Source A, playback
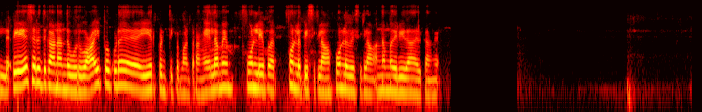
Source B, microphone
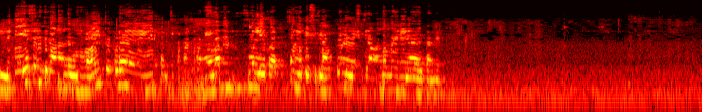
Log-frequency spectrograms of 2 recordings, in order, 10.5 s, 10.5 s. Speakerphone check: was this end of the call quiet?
Yes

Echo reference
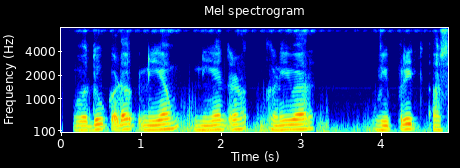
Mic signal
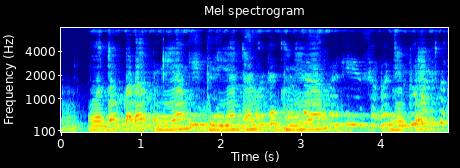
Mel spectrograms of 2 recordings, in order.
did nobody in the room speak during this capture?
No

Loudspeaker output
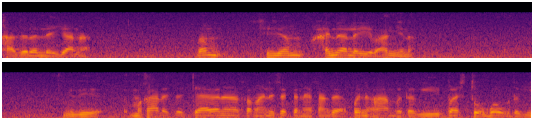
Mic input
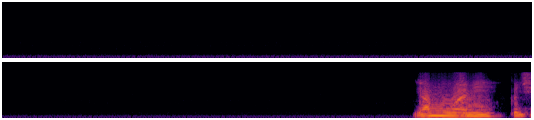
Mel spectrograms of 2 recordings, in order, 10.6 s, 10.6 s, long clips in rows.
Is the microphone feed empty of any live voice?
No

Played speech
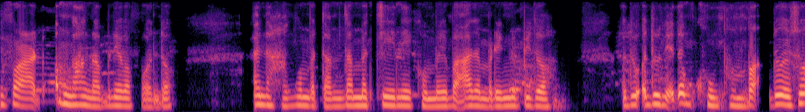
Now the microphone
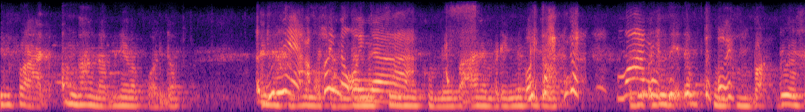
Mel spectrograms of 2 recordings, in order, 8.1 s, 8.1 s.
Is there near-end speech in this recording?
Yes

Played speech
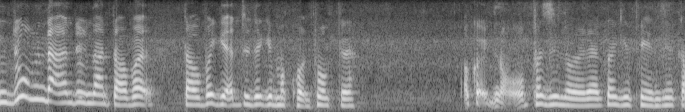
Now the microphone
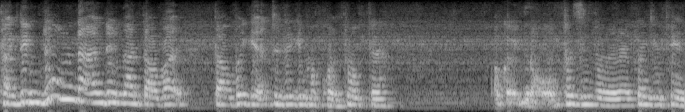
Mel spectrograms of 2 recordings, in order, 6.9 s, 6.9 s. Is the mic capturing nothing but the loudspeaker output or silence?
Yes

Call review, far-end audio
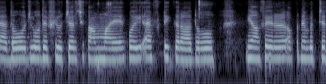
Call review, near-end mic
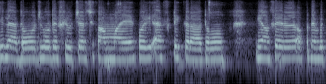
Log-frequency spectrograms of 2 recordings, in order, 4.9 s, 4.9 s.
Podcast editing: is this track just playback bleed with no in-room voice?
Yes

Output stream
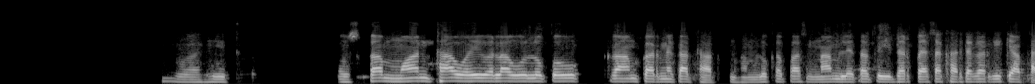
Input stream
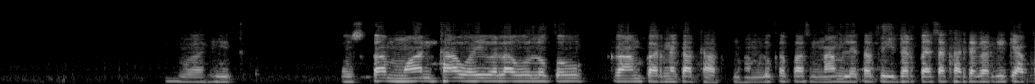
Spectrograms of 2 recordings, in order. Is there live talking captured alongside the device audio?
No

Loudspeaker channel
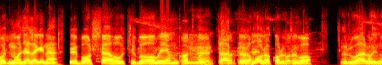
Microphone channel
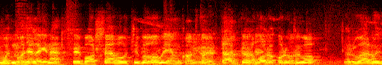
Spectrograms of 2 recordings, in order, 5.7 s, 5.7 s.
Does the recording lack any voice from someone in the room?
Yes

